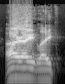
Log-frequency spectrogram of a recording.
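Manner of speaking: sudden loud flustered burst; loud startled reply. Retold or imitated. Comic answering the angry girl, loud flustered burst. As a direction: blurt it out caught off guard.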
